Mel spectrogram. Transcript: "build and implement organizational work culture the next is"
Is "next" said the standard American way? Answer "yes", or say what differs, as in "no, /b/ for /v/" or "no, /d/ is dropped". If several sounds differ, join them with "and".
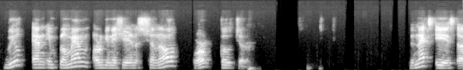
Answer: yes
